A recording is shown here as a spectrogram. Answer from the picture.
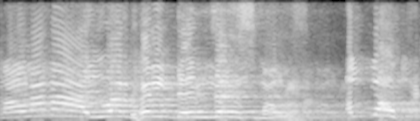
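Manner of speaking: shouted amazement; amazed exclamation. Retold or imitated. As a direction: cry out in awe. Priest exclaims, crowd shout.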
